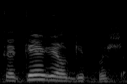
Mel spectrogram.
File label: sit up straight, Washo; gegEgelgIp1s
